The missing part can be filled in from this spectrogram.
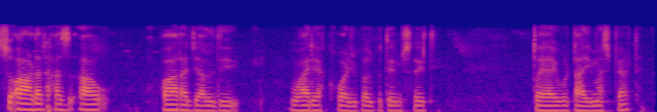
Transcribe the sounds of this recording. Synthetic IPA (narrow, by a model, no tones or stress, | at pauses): soʔaːɾɖɐɾhɐzaw | ʋaːɾad͡ʒald̪i | ʋaːɾjakʰːɐd͡ʒibɐzbut̪emsɐjt̪ʰi̥ | t̪ojaːjbuʈaːjmɐspʲɛʈʰ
